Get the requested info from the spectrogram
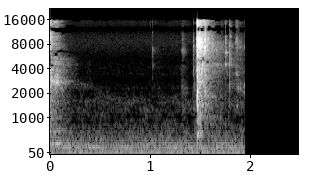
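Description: A single sharp crack about one and a half seconds in, an egg being tapped against the rim of a bowl, over quiet kitchen room tone.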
